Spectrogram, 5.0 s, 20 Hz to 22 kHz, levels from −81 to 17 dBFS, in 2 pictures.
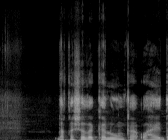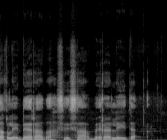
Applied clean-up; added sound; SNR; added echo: none; none; none; none.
